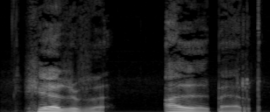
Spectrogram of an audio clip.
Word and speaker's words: Herb Alpert: Qué increíble, qué buena canción esa de recién, el tema del tercer hombre, y en esta versión además del, a ver si pronuncio bien, Herb Halpert and the Tijuana Brass. Herb Alpert, porque vi que es Herb con B larga, Alpert con P. Yo siempre lo digo al revés y ha sido causa acá de alguna corrección.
